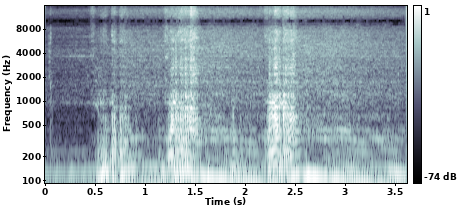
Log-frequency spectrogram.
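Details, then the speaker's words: Honda Civic EG built from three junkyard Civics, on its first successful drive: a deep, full exhaust drone swells with revs and settles back, clean and steady with no misses and little smoke. "here's then successful little first drive sounds so good and there's uh not too much uh smoke or anything coming out the exhaust but yeah so happy with it drives real nice little clip of the exhaust for"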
